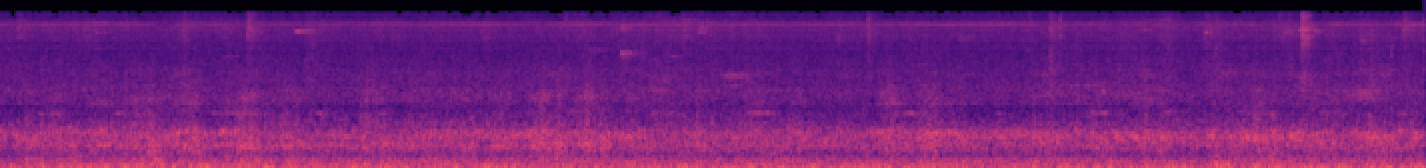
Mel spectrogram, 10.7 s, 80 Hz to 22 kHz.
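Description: C151C train cabin noise while running at speed: a steady low rumble of wheels on track that holds even throughout.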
